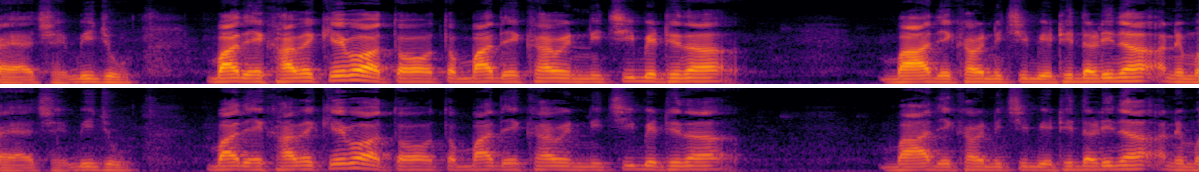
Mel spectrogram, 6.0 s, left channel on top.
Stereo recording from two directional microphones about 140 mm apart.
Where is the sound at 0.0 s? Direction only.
20° left (ahead or behind).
